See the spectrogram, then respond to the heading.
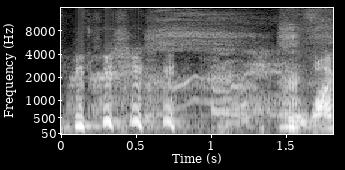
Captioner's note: chuckling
